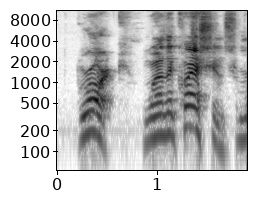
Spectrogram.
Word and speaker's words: Groark: it um you know a lot of people turn it into a two-syllable name it's rorke it's grork will say grow arc grow arc yeah um so book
